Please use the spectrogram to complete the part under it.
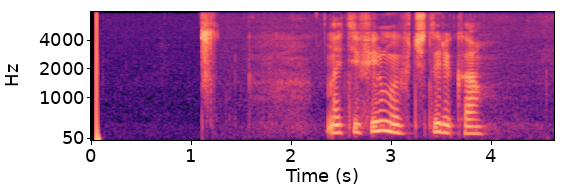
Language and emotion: Russian, neutral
